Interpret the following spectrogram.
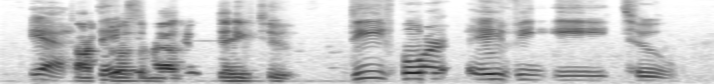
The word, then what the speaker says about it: D4VE2: But yeah, it's spelled D4VE2, and it's Dave 2.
